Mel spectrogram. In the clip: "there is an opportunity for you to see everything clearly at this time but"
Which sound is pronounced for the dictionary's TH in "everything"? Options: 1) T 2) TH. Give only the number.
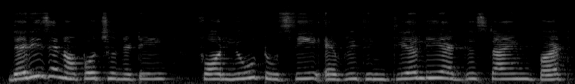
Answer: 1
